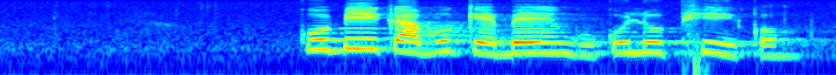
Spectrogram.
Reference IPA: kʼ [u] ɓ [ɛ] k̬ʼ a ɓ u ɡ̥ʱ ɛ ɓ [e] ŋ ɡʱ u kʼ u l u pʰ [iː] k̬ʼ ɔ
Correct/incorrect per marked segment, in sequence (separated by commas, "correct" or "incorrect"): correct, incorrect, correct, correct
